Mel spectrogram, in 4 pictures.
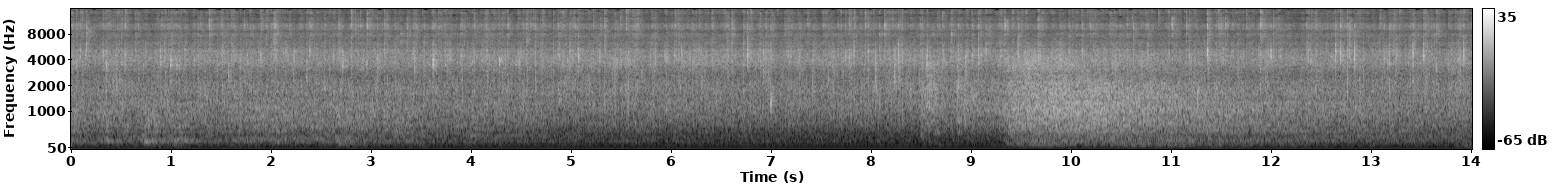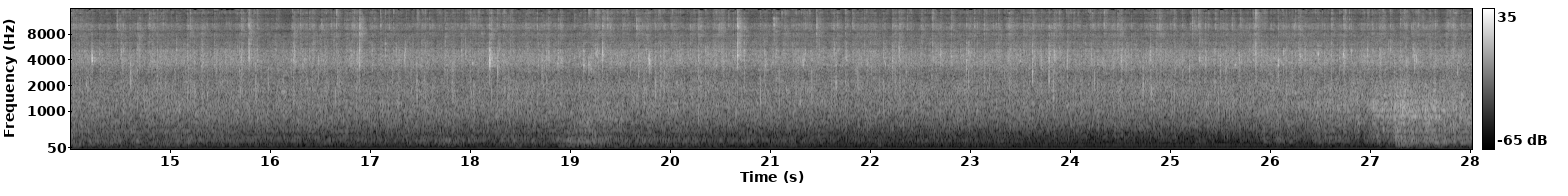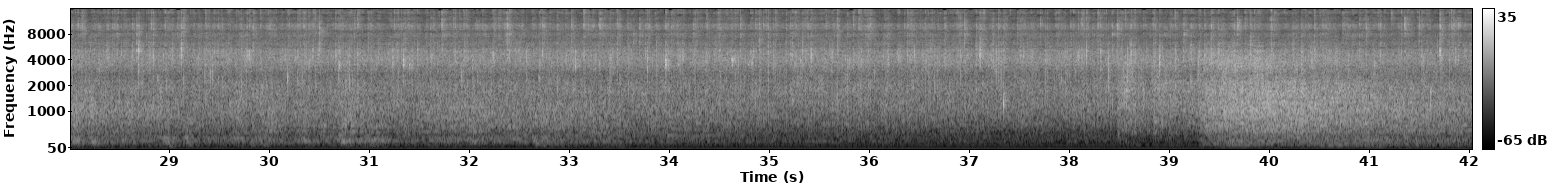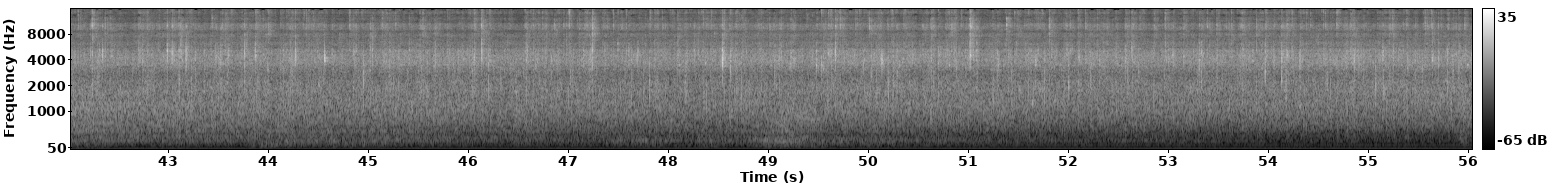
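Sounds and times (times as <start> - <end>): steady rain falling: 0.0 - 56.0
rolling thunder: 8.5 - 15.4, 26.4 - 34.0, 38.5 - 45.5.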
